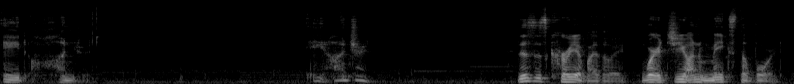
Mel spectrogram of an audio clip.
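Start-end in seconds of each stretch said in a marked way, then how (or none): 0.0-1.0 whisper. Real, not acted. Shocked at the price. 3.1-3.7 whisper. Real, not acted. Shocked at the price.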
